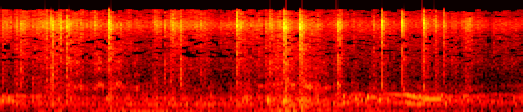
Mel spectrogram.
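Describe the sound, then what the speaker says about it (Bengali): Dasu breed pigeons cooing close by, soft repeated low coos with light rustling and faint clicks throughout. "এবার দেখাবো একটা দাসু পায়রা দেখাবো"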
